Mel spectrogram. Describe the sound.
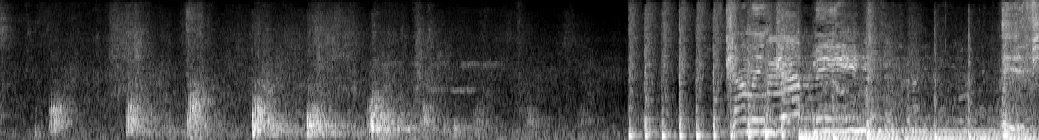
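Footsteps of a person walking home: steady, evenly spaced footfalls tap along, then a quicker run of steps follows before a low, continuous drone joins for the final seconds.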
